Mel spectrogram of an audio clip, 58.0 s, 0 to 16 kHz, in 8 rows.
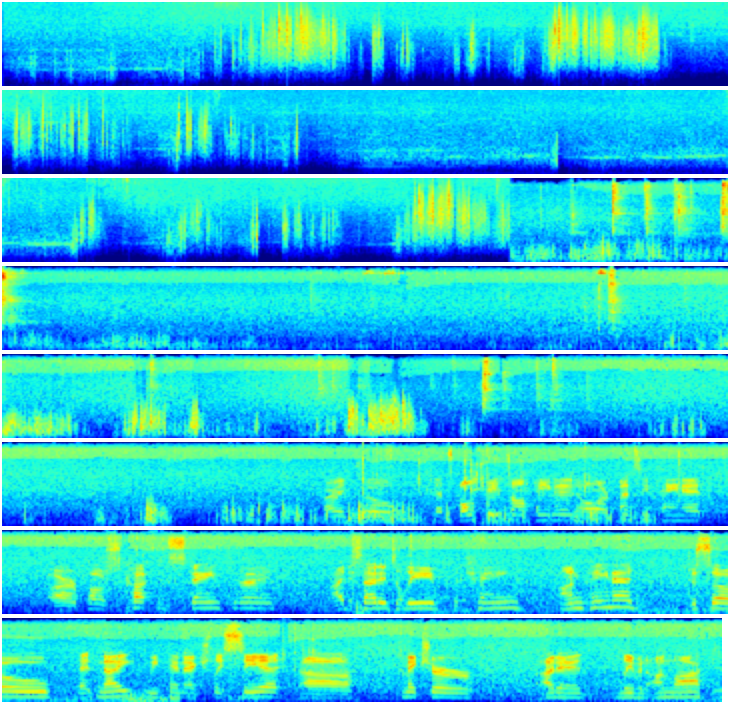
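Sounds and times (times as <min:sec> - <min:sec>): wind noise on microphone: 0:00.0 - 0:11.1, 0:11.7 - 0:46.1, 0:46.7 - 0:58.0.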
